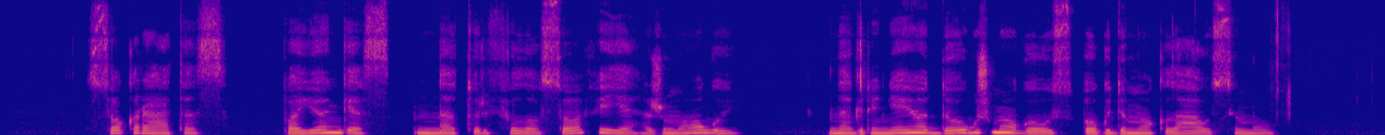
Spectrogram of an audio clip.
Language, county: Lithuanian, Tauragė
